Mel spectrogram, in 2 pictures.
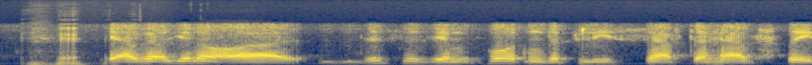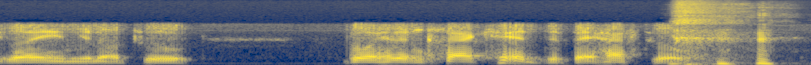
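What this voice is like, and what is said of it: Put-on German accent. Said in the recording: “I was a German. I affected a German accent.”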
